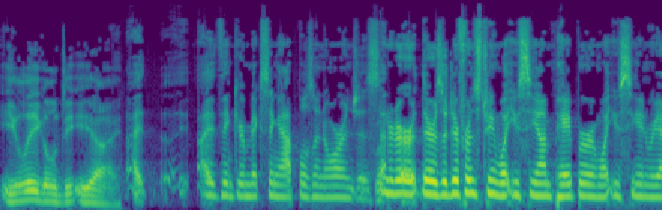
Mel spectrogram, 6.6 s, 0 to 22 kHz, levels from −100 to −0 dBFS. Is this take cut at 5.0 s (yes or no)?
no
